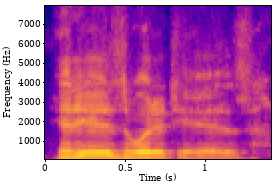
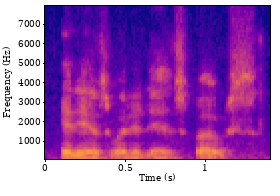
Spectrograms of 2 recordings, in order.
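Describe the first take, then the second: First: Loud, emphatic repeat; loud declaration. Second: Said in the usual way. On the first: Real, not acted. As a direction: belt it out, resigned. Repeats it, much louder.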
